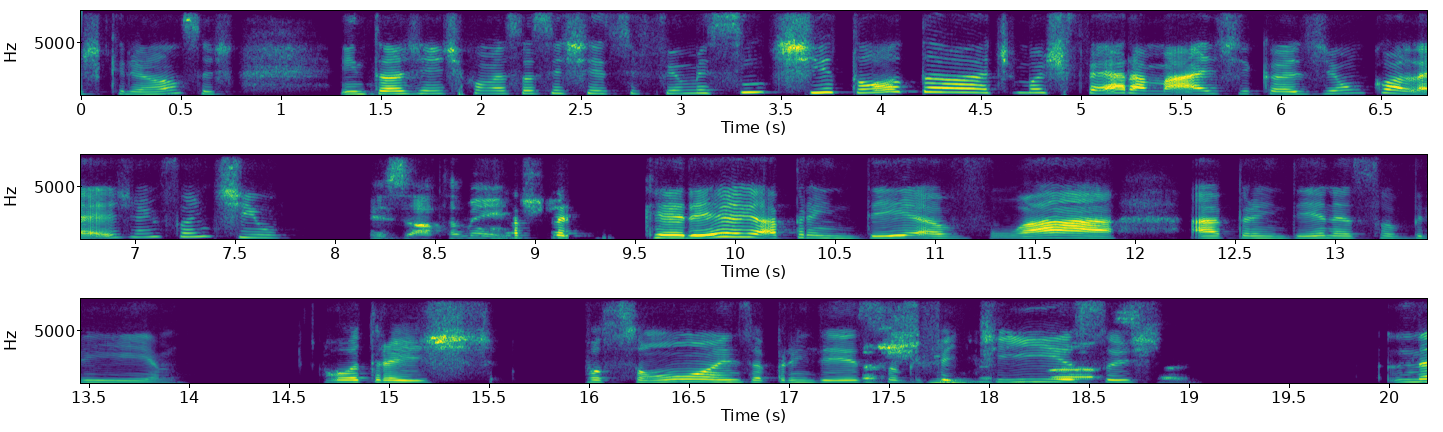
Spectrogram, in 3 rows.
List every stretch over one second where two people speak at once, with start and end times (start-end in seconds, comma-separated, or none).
17.4-18.9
